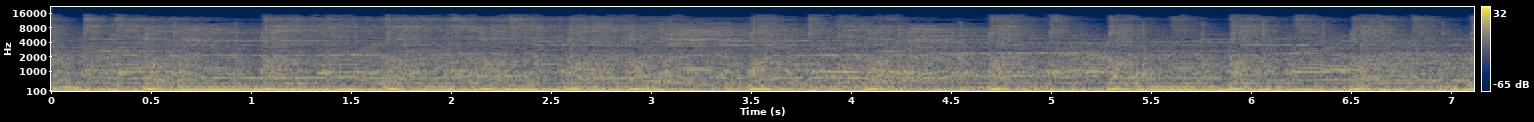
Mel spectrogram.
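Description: Live heavy rock band playing loud: distorted electric guitars, bass and drums with regular cymbal hits.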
